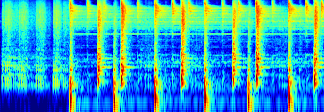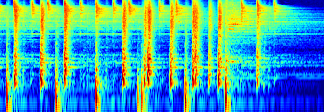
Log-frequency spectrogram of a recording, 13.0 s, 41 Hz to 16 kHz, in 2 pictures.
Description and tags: Drums Funk Groove 4 Drumroll Ride
Funky, groovy drum beat I recorded at home. Some drumrolls and ride too.
Recorded with Presonus Firebox & Samson C01.
break, drum, drumbreak, drumroll, drums, funk, funky, groove, groovy, hip, hip-hop, hiphop, hop, loop, rhythm, rnb, roll, soul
